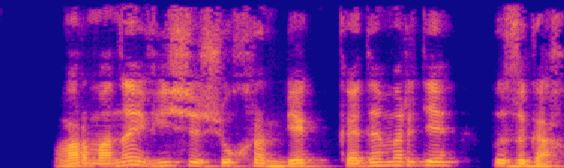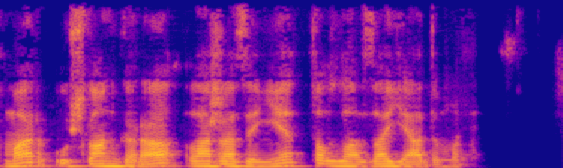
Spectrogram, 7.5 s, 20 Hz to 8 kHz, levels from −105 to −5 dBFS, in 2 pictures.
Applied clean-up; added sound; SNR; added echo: neural mask model Resemble Enhance denoiser.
